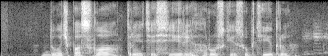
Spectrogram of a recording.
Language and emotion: Russian, sad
